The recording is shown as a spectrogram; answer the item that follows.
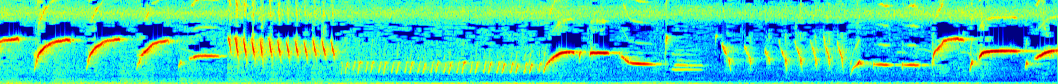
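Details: Singing canary, a long song suited for tutoring juveniles: a run of rising whistled slurs, then a high buzzy trill, a lower sustained rattle, and quick repeated upsweeps with clear twittering notes.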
